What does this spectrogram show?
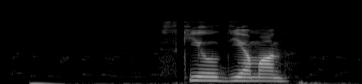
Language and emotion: Russian, neutral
